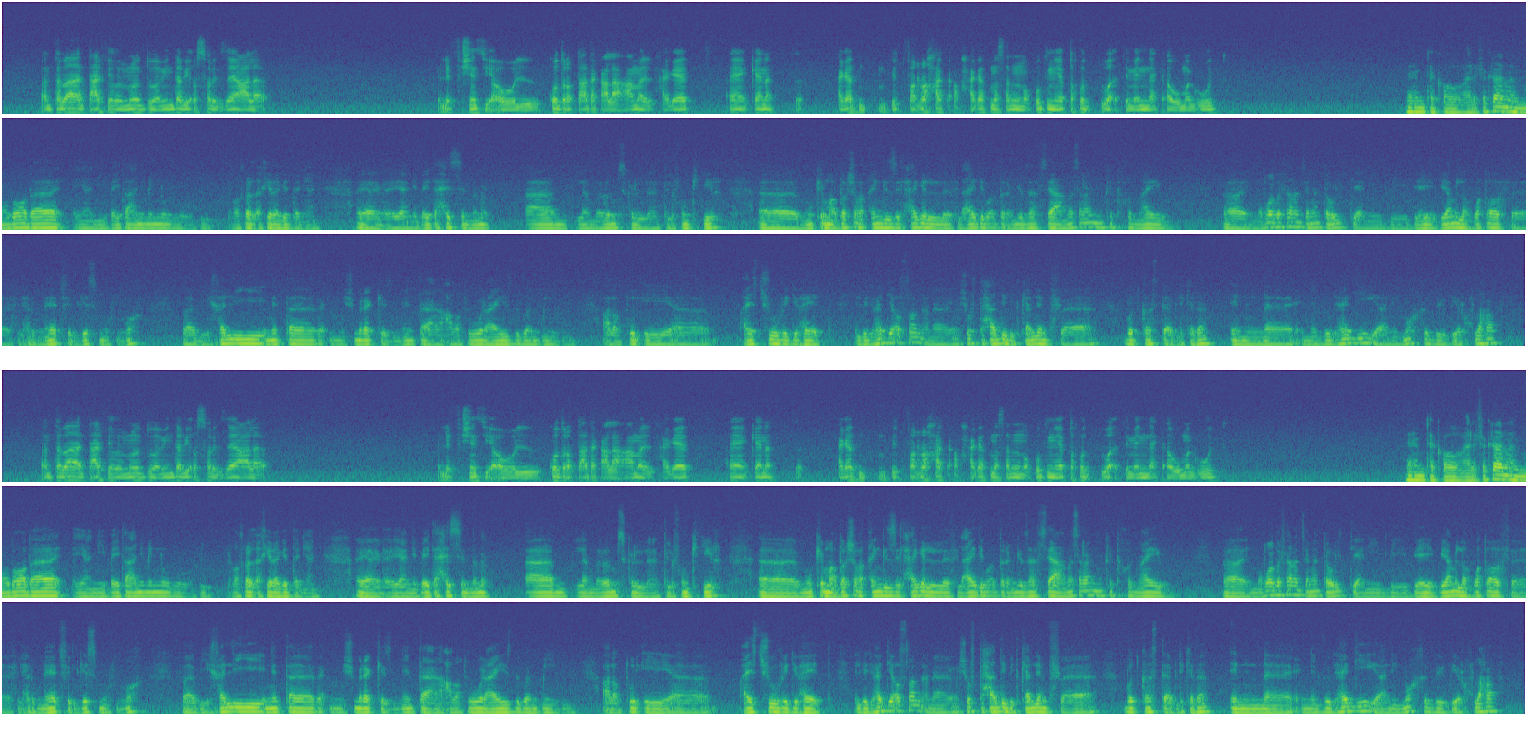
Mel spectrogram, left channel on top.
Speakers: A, on the left; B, on the right.
A: فانت بقى انت عارف هرمون الدوبامين ده بيأثر ازاي على الافشنسي او القدرة بتاعتك على عمل الحاجات ايا كانت حاجات بتفرحك او حاجات مثلا المفروض ان هي بتاخد وقت منك او مجهود
B: فهمتك اه على فكرة أنا الموضوع ده يعني بقيت أعاني منه في الفترة الأخيرة جدا يعني آه، يعني بقيت أحس إن أنا آم، لما بمسك التليفون كتير آه، ممكن ما أقدرش أنجز الحاجة اللي في العادي بقدر أنجزها في ساعة مثلا ممكن تاخد معايا يوم فالموضوع ده فعلا زي ما انت قلت يعني بي بي بيعمل لخبطة في في الهرمونات في الجسم وفي المخ فبيخلي ان انت مش مركز ان انت على طول عايز دوبامين على طول ايه آه عايز تشوف فيديوهات الفيديوهات دي اصلا انا شفت حد بيتكلم في بودكاست قبل كده ان ان الفيديوهات دي يعني المخ بي- بيروح لها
